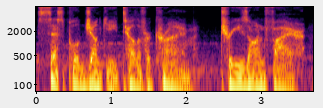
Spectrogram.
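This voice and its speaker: A man playing a brooding, paranoid hitman, delivering a deliberate, poetic inner monologue in a surreal audio drama. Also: low-pitched, fairly bright tone, full character voice. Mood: brooding, haunted. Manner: deliberate, poetic, often dropping into whispers. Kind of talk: scripted noir-like audio drama narration. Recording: music under the voice. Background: music.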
